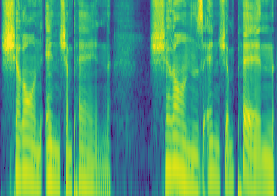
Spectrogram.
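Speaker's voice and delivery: slow, drawn-out mock French place name; drawn-out French Chalons en Champagne. Shown as a demonstration. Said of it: "adding extra words on the end".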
